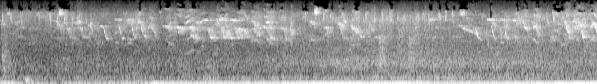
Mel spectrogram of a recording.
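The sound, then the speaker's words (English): Birds sing and chirp continuously outdoors in St. Thomas, Barbados, in the Caribbean, with repeated high, bright trills and calls layered over a steady low hum, staying at an even, moderate level with no talking. “For the backing support from the birds, occasional cow, sounds of St. Thomas, Barbados, gem of the Caribbean Sea.”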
